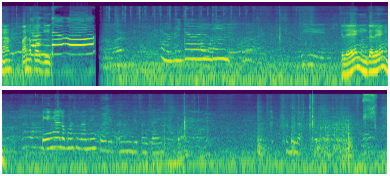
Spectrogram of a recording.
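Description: A small child babbles and whines.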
